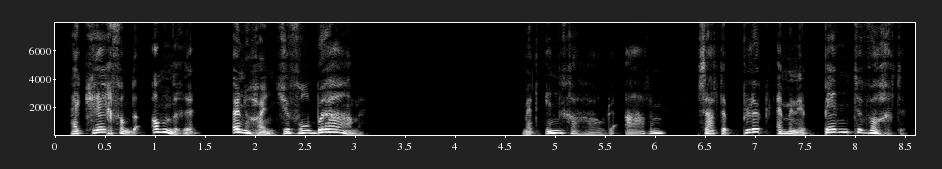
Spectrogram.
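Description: Husky man reading a storybook slowly. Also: on the high side, dry recording, studio quality. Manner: lively character voices, playful. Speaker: narrator.

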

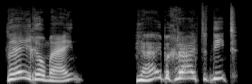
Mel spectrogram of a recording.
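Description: A man's voice: on the high side, huge pitch swings, moderate pace, gravelly, slightly rough, dry recording, studio quality, exaggerated voice. A man voicing a stubborn, belligerent pig who growls and roars, in an acted children's audiobook. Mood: furious. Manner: growling, roaring. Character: belligerent, stubborn raging male fighting pig.

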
